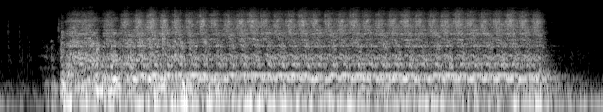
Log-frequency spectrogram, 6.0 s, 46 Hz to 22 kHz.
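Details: 1952 Ford, sat for months in rain, battery tiring after long cranking: about five seconds of steady, slightly uneven cranking at roughly four beats a second, never catches; cranks, won't fire, owner suspects no spark, points and condenser.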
